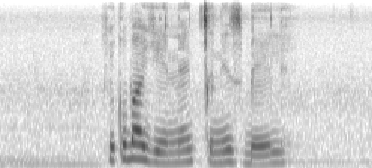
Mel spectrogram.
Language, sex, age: Xhosa, female, 23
